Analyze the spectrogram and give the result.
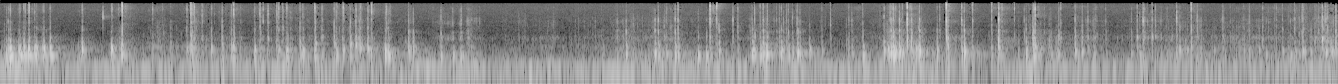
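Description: Long acrylic nails scratch the black plastic bristles and tap the body of a hand-sized pink plastic detangling hairbrush held close to the microphone. The result is a steady stream of dry, crackly scratching broken by quick, sharp clicks, with most of the sound sitting in a dull low-mid range.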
